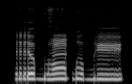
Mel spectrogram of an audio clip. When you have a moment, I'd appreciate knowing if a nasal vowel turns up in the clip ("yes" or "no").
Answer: yes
